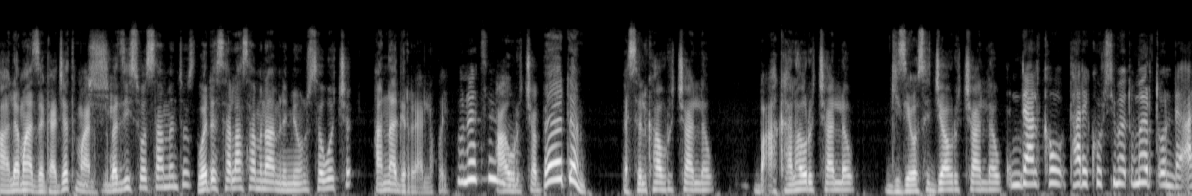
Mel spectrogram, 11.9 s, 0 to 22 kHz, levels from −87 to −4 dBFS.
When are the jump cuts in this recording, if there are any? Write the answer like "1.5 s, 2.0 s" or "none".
10.1 s

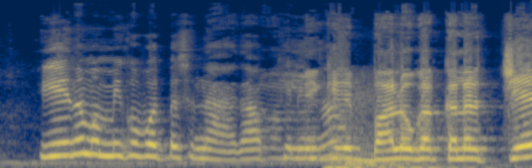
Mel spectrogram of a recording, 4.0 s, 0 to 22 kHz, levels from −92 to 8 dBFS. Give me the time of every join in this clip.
2.4 s

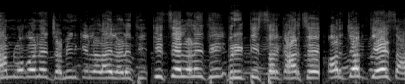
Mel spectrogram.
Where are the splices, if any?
1.4 s, 2.2 s, 3.2 s

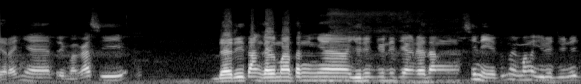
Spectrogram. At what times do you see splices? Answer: 1.3 s

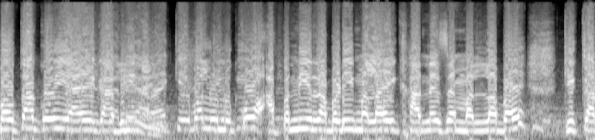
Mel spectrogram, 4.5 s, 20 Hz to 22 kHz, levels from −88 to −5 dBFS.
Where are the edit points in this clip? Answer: 1.2 s

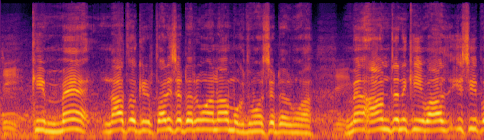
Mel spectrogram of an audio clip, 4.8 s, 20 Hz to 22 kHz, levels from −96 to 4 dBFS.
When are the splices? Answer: none

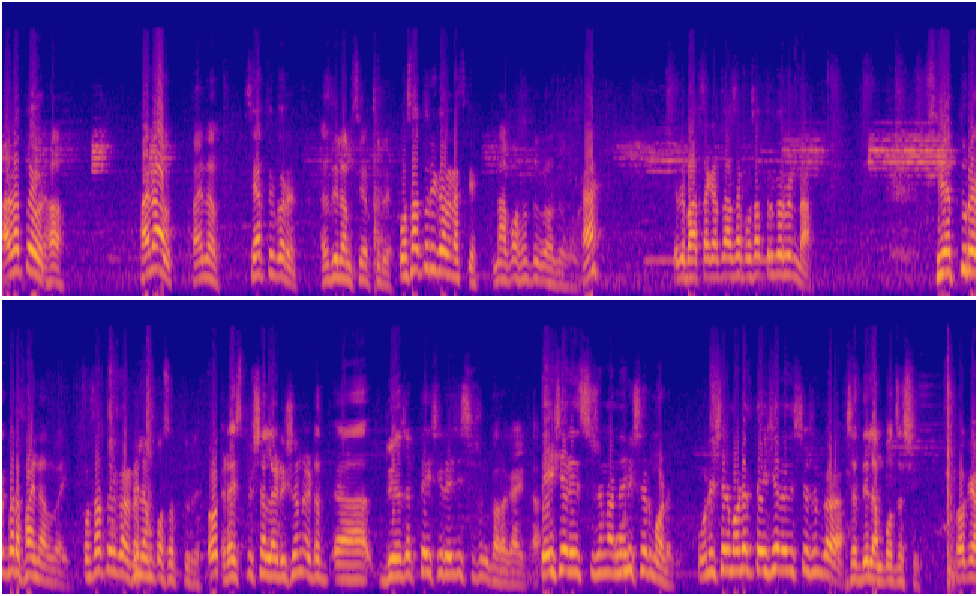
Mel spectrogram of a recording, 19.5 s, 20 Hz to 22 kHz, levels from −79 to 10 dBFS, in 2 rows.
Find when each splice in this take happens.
11.9 s, 18.2 s

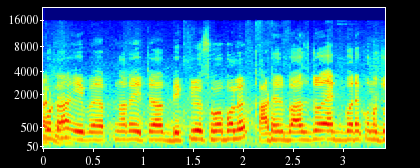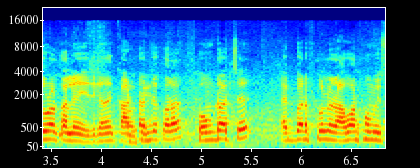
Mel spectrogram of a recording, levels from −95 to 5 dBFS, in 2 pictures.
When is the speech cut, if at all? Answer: 2.1 s, 4.9 s

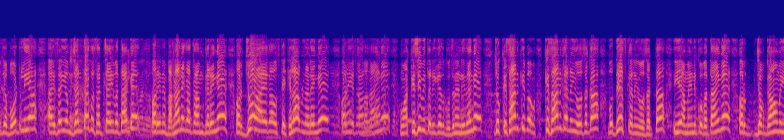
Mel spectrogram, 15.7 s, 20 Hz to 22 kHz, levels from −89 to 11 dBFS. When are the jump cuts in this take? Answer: 7.3 s

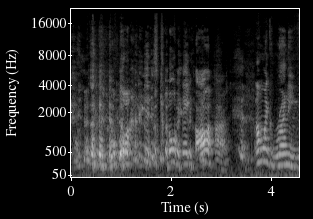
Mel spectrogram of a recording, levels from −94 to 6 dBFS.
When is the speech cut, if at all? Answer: 3.5 s

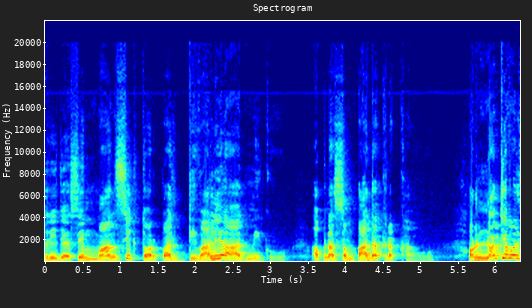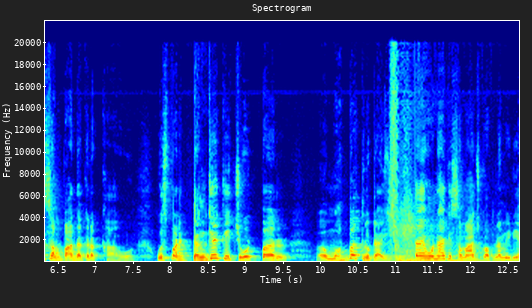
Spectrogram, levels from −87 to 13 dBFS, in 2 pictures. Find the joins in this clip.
11.2 s

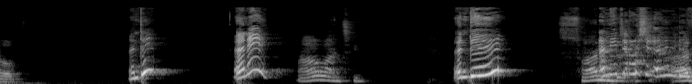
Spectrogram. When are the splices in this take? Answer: none

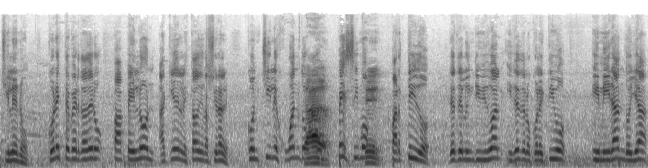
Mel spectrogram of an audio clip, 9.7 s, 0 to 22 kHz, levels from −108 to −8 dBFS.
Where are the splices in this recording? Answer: none

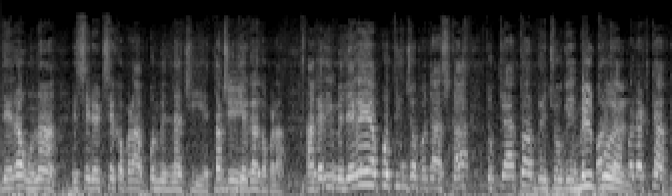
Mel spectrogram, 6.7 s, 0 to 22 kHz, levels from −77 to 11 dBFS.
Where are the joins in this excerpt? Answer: none

